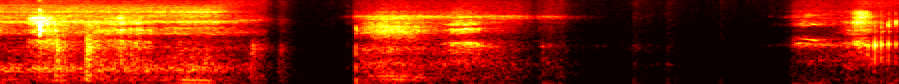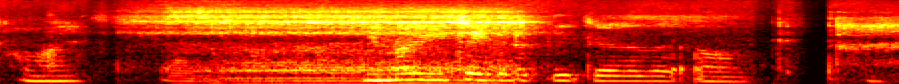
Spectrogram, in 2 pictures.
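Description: Buzzing, vibrating snore sounds mixed with people talking nearby.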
